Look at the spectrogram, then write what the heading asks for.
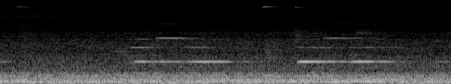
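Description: Train running with a steady low rumble. Short high-pitched tones sound in pairs, about a second and a half apart.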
